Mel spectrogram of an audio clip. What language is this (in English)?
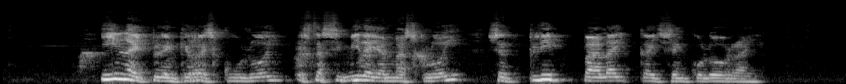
Esperanto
